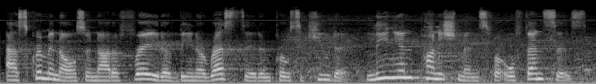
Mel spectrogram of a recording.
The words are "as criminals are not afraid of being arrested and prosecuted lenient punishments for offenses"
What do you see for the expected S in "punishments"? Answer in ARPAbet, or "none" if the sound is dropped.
S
